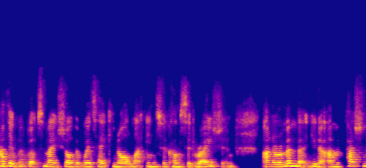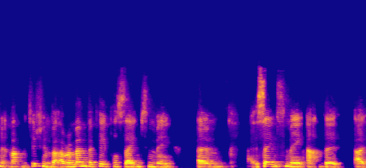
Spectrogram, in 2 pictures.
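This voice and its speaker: Talking at a fairly quick pace, a woman has a somewhat breathy voice of medium pitch and fairly even intonation. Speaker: school teaching director. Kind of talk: live interview. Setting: online live stream.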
